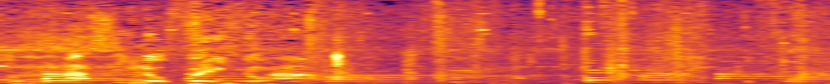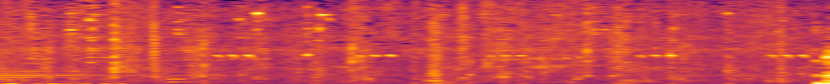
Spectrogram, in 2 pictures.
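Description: Horse hooves clip-clop in a steady, uneven rhythm in the Red Dead western video game, fairly quiet and close, while players talk over them.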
